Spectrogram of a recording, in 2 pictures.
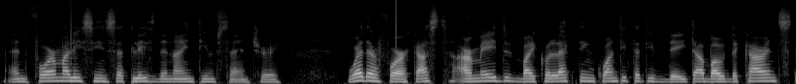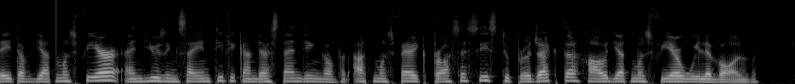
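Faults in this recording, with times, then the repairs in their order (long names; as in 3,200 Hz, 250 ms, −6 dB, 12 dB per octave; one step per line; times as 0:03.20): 0:00.71: click −17 dBFS
0:03.96: click −11 dBFS
0:08.52: click −15 dBFS
0:10.25: click −22 dBFS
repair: click removal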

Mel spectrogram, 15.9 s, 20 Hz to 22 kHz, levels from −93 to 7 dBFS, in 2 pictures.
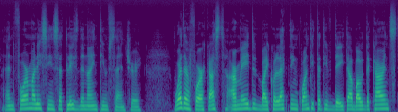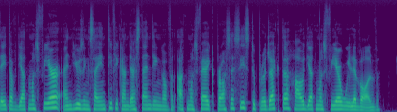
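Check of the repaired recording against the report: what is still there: none of them is left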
